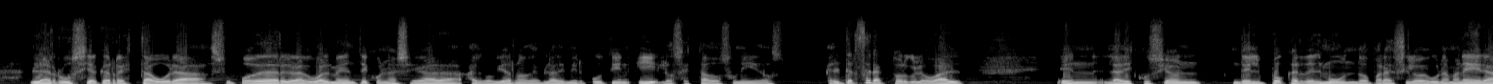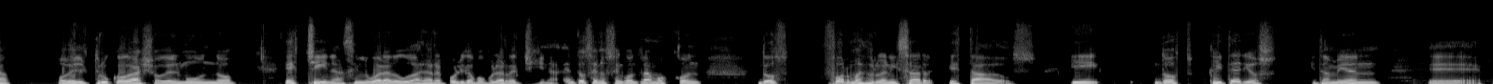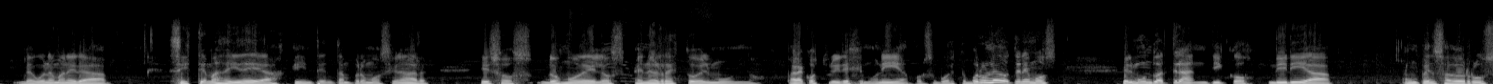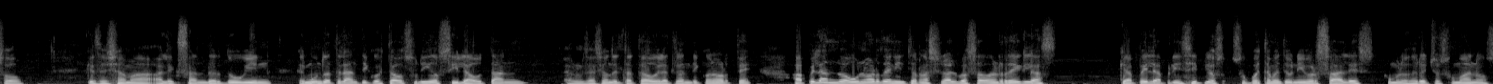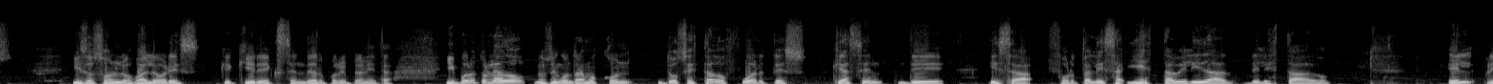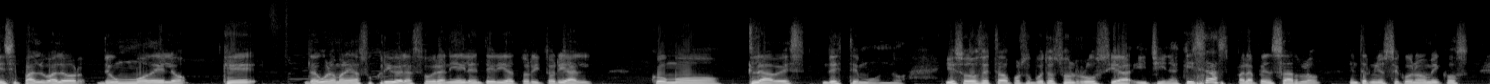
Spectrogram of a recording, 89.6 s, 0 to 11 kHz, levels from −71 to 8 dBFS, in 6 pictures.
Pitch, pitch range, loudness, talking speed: 135 Hz, 125-160 Hz, -19 LUFS, 140 wpm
